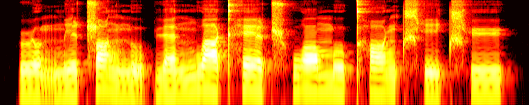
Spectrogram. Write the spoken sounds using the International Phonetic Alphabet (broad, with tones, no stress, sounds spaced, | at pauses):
ɻ ʊ̰˨˩ ŋ m i˧˥ ʈ͡ʂ ɑ˥˩ ŋ n̪ ṵ˨˩ p ɥ ɛ˧˥ n n̪ w ä˥˧ kʰ e˥˩ ɪ̯ ʈ͡ʂʰ w ɔ˥ m u˥˩ kʰ ɑ˥ ŋ t͡ɕʰ i˧˥ t͡ɕʰ y˥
